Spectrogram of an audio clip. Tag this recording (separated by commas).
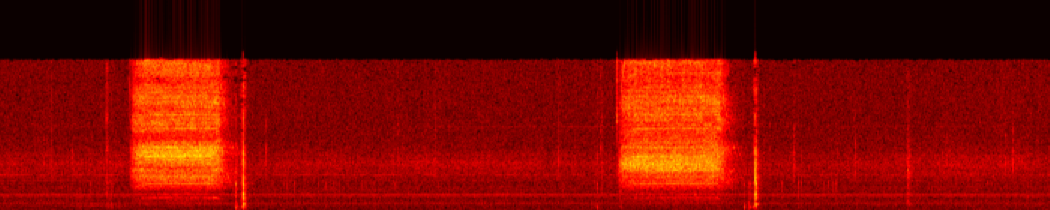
Power tool, Tools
